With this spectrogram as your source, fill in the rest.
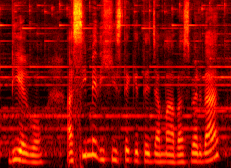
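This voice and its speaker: A woman speaks at a moderate pace while music sounds in the background. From Ecuador. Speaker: writer narrating her own story. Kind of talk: audio story reading.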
